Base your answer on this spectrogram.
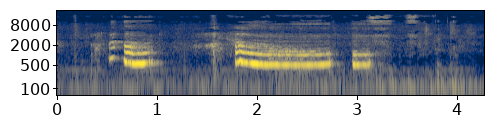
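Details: A short Chihuahua whimpers indoors while struggling to climb onto a short bed: three high, tonal whining cries, the middle one longest at about a second, each with a gently falling pitch, separated by brief pauses in a quiet room.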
